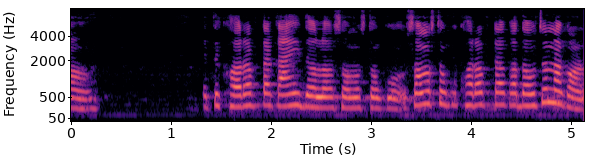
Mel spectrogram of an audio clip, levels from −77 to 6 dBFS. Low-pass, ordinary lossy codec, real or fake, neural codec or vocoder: none; none; real; none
